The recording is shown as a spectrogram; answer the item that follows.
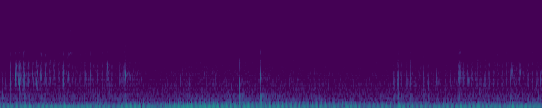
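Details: Male kitten purring during a massage with fur grooming, recorded ear to ear for relaxation: a steady, low rumbling purr with soft rhythmic pulses and occasional light rustling and clicking from handling.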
